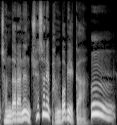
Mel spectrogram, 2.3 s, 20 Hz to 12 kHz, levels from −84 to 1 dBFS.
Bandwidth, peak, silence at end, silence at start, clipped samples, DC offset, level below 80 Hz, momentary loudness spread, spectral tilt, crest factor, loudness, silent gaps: 12 kHz; -2 dBFS; 0.05 s; 0 s; under 0.1%; under 0.1%; -44 dBFS; 4 LU; -5.5 dB/octave; 16 dB; -16 LUFS; none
